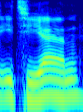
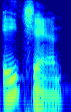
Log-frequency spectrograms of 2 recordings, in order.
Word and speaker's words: Etienne: Travis Etienne or Etienne, excuse me. Travis Etienne. To 125. Still can't believe that's how it's actually pronounced. It's that Bayou. The Bayou accent.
